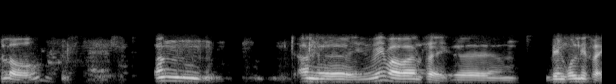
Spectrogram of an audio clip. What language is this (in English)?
Bodo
